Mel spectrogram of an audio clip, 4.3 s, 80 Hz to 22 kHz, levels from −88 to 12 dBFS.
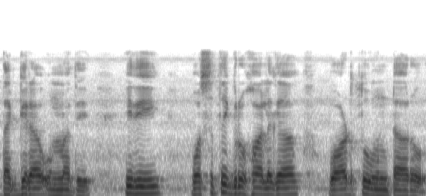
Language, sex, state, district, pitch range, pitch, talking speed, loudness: Telugu, male, Andhra Pradesh, Visakhapatnam, 110-140 Hz, 125 Hz, 100 wpm, -13 LUFS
